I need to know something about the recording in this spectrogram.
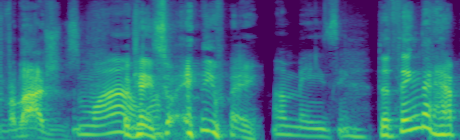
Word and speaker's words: Villages: boet and boet Villages it looks like Villages well it it is Villages but in French it's vages wow okay so anyway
